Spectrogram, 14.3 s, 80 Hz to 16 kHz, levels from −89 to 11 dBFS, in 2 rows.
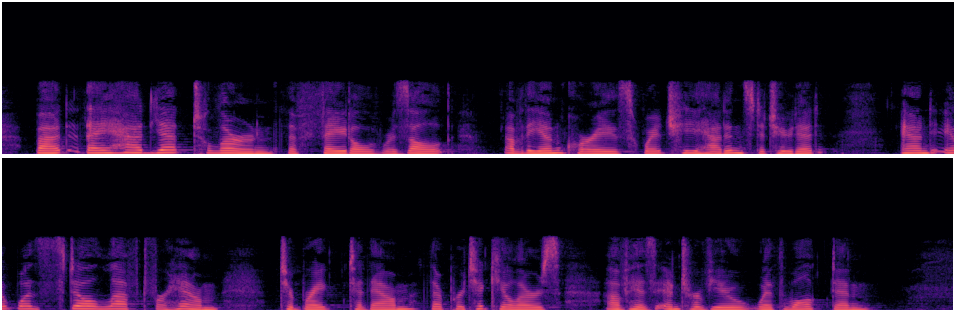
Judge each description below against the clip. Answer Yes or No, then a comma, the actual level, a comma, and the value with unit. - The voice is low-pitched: No, high, 220 Hz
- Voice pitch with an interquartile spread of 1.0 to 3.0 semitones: Yes, narrow, 2.6 semitones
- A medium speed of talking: Yes, average, 145 wpm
